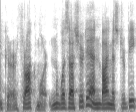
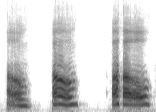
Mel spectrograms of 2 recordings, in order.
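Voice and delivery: high, loud wailing oh; a girl's rising wail of grief; 11 semitones higher, 6 dB louder, much slower than usual. A narrator's reading. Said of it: "wailed Billy".

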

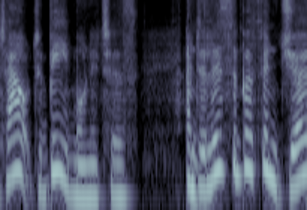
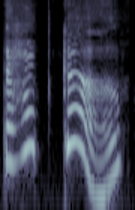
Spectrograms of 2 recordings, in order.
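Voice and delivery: high-pitched incredulous question; disbelief; 9 semitones higher, 3 dB louder than usual. A narrator's reading. Girl hears who took boy's present, disbelieving. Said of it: "stared at him in disbelief".

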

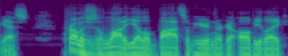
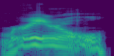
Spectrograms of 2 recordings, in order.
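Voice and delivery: imitating cat; 12 semitones higher than usual. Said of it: "having a cat fight outside".

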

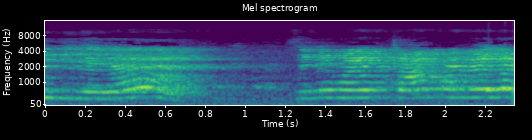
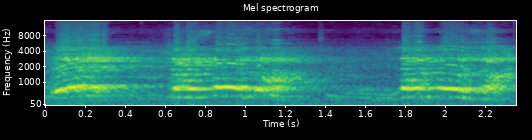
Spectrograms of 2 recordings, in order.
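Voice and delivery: loud, high shout to silence the crowd; 5 semitones higher, 9 dB louder than usual. Acted. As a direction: yell over the noise to settle them. He shouts for quiet.

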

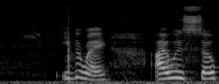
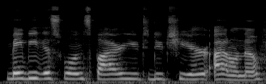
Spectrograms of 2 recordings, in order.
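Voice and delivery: ordinary talk

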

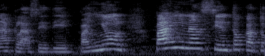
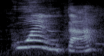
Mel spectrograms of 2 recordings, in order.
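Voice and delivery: cuenta hit loud on the first syllable; slow, punched cuenta; emphasis on CUENTA; 5 semitones higher, 7 dB louder than usual. Shown as a demonstration. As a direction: lean hard on CUEN in cuenta. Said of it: "hago la mayor fuerza de voz".

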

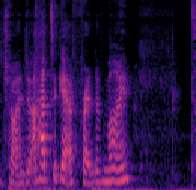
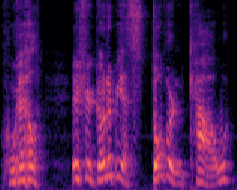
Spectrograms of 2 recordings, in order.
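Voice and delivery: louder, impatient Irishman; losing patience; 5 semitones higher, 15 dB louder than usual. Acted. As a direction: snap at her as your patience runs out. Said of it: "sounding less patient now".

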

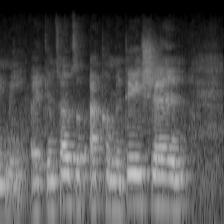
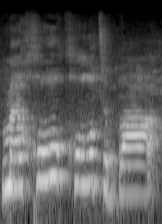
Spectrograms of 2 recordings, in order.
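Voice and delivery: high and loud, dragged out slowly; frustrated rant; 6 semitones higher, 4 dB louder, slower than usual. Real, not acted. Telling viewers about the call to bar process, a high, loud, fed-up rant. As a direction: let the frustration spill over.

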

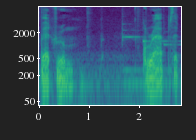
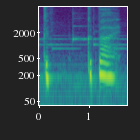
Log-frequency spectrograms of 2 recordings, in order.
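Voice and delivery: higher, louder stammered farewell; frightened stammer; 13 semitones higher, 6 dB louder than usual. A narrator's reading. Scared girl bolting from her friend's house, frightened high stammer. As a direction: stumble on the first sound, then blurt it out high.

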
